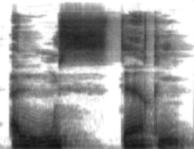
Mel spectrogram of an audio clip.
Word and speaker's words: المستقيم: كده كده المستقيم المستقيم حرف السين هنا ده برضو من المواضع اللي كتير بيغلط فيها بيقلبه قصاد بيقول نص مستقيم مستقيم هو والتاء اللي بعديه بينطق السين صاد وبنت او بين مستقيم فالتراب بتاعتها صح او القراءه بتاعتها صح هي المستقيم يعني لو قلبتي او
